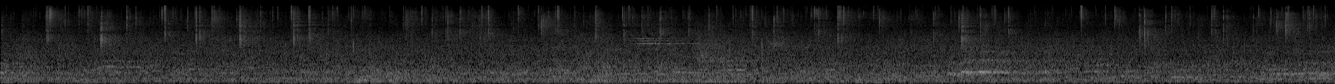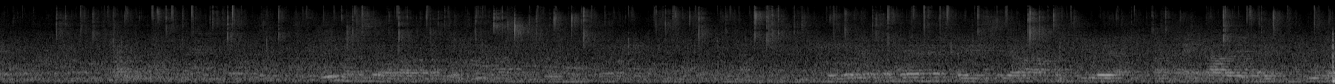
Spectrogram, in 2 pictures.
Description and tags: Rain on street 2
Rain on the street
